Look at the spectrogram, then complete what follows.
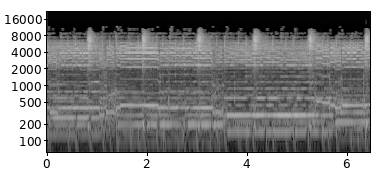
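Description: Background music: an instrumental stretch between sung lines of a song, with held notes and a regular beat about once a second.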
